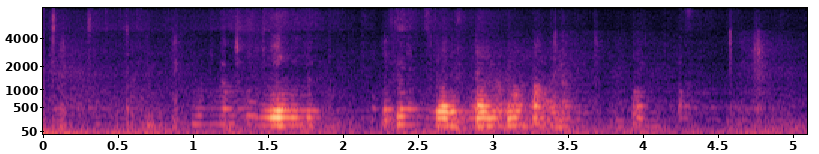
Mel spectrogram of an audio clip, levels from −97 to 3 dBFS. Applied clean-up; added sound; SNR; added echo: neural mask model DeepFilterNet 3.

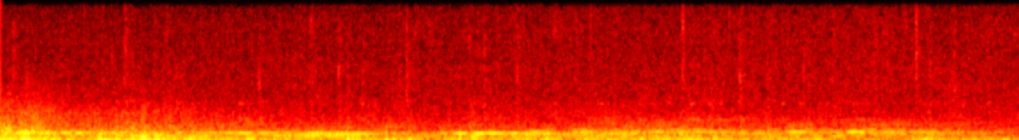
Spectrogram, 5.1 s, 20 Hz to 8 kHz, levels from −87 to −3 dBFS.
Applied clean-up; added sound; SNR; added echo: none; Thunder; -3 dB; reverberation time 2.2 s.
